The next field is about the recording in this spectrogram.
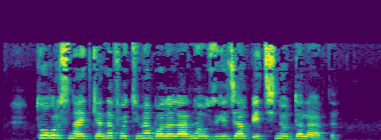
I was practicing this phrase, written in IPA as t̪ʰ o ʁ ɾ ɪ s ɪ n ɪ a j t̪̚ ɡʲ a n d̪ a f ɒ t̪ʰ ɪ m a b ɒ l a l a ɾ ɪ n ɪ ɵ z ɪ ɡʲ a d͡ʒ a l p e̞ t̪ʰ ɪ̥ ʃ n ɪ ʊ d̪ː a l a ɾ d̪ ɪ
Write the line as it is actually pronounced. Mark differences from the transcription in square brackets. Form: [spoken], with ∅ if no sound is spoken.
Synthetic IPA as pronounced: t̪ʰ o ʁ ɾ ɪ s ɪ n ɪ a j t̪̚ [kʲ] a n d̪ a f ɒ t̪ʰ ɪ m a b ɒ l a l a ɾ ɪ n ɪ ɵ z ɪ ɡʲ a d͡ʒ a l p e̞ t̪ʰ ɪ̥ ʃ n ɪ ʊ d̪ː a l a ɾ d̪ ɪ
